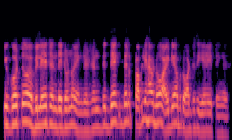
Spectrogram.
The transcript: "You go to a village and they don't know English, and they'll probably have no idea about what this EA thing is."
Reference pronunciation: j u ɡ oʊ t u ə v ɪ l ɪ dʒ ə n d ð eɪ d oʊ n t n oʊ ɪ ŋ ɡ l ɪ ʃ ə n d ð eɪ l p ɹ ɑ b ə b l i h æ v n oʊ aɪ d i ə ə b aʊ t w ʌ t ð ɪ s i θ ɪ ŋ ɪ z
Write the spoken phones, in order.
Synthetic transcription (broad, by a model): j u ɡ oʊ t u ə v ɪ l ɪ dʒ ə n d eɪ d oʊ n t n oʊ ɪ ŋ ɡ l ɪ ʃ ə n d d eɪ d p ɹ ɑ b ə b l i h æ v n oʊ aɪ d i ə ə b aʊ t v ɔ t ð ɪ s i t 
